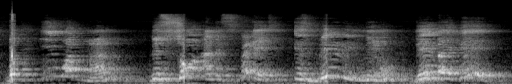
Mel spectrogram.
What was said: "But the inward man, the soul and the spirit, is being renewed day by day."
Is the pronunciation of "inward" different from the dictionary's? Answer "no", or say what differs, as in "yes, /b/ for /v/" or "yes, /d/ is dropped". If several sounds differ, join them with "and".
yes, /n/ is dropped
